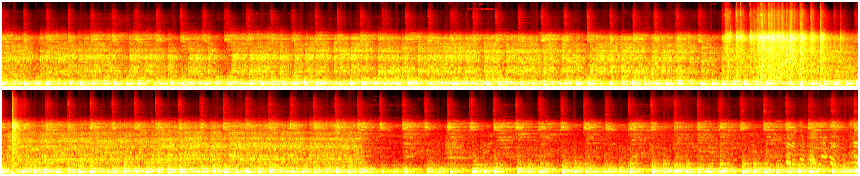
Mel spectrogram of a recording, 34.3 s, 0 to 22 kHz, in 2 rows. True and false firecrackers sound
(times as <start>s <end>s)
14.2s 18.2s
